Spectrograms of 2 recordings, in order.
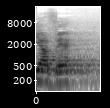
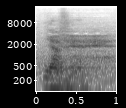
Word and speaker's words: Yahvé: Porque o ato de você fizer fazer isso assim, ó, ah, é a mesma pronúncia do nome Yahvé. Yahé.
